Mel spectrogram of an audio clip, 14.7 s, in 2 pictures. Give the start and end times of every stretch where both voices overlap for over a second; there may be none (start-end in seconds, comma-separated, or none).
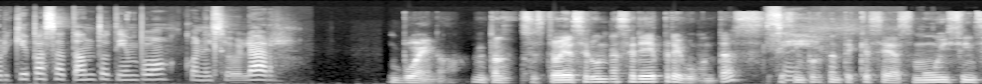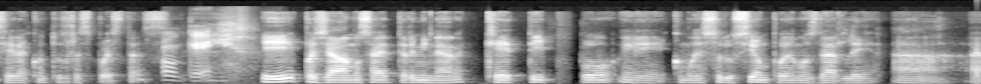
none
